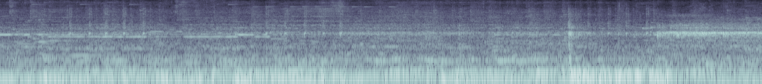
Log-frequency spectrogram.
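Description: Ainsworth Ultimate Fortune Firestorm slot machine playing its electronic spin music and win jingles as the reels spin and pay small line wins. A brighter sustained chime comes in near the end.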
